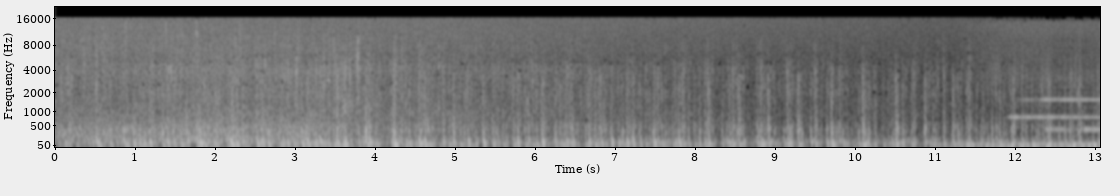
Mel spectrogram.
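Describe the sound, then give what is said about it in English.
Hoofbeats of horses galloping off across desert sand as two riders leave in different directions, a dense, steady clatter of rapid hoof strikes continuing throughout. “The two cowboys, Brax and Joe, ride off in different directions, leaving the unconscious Briar Buck”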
